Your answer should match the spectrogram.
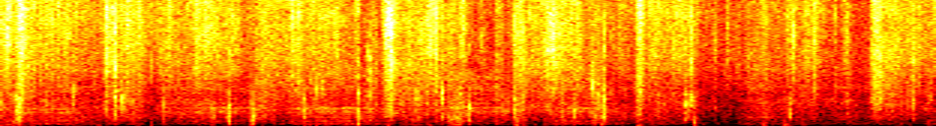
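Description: Footsteps of hikers crunching on a dry, stony, leaf-covered trail, with sharp, irregular clicks of trekking-pole tips striking rock.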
